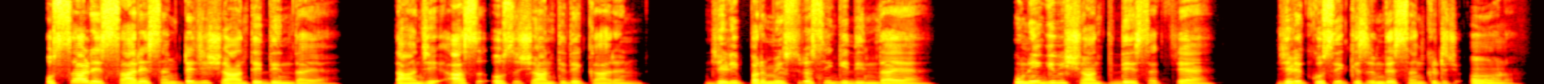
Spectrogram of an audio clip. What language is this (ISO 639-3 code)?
doi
